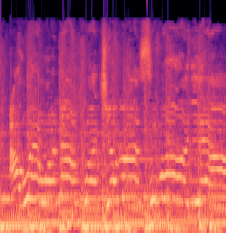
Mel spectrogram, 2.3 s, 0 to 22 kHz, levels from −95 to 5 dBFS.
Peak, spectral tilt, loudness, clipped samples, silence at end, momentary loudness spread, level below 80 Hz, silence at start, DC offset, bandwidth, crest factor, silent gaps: 0 dBFS; -4.5 dB/octave; -9 LUFS; 0.2%; 0 s; 1 LU; -18 dBFS; 0 s; 0.7%; 16.5 kHz; 8 dB; none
